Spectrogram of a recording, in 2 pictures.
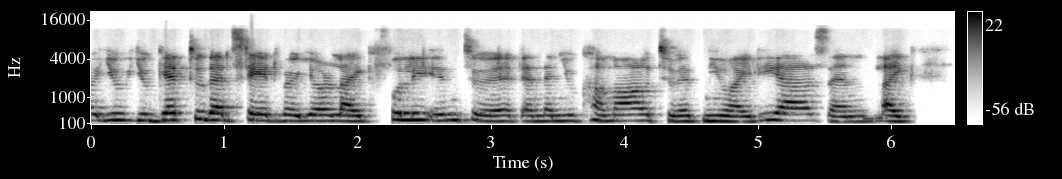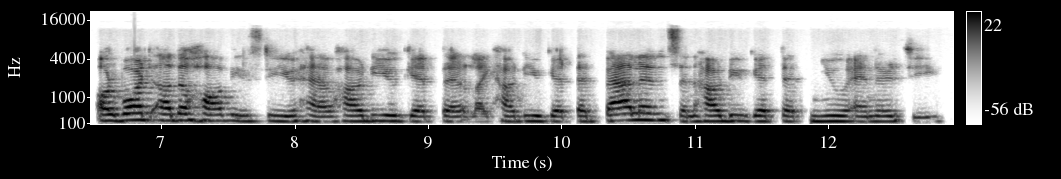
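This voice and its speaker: A woman's voice: mid-range voice, normal speed, highs cut off. A young woman interviewing a guest, asking long, chatty questions full of "you know" and "like". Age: young adult. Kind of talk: conference interview.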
